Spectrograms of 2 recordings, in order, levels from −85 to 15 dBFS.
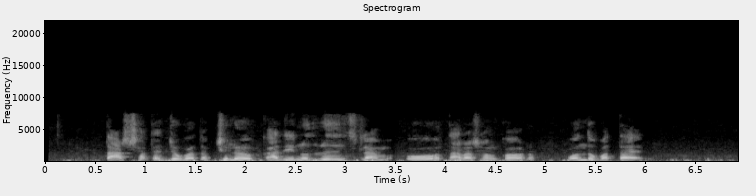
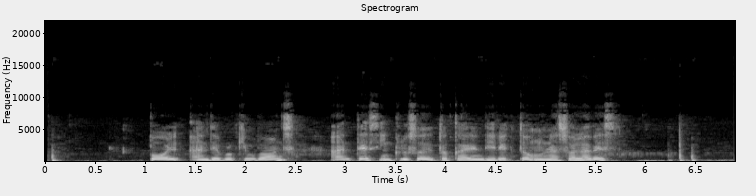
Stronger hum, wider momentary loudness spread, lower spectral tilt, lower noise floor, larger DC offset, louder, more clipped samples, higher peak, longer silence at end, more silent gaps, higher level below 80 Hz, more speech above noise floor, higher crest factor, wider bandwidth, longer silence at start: neither; second, 6 LU vs 14 LU; first, -7 dB/octave vs -5.5 dB/octave; second, -43 dBFS vs -47 dBFS; neither; about the same, -16 LUFS vs -14 LUFS; neither; about the same, -2 dBFS vs -2 dBFS; first, 0.3 s vs 0 s; neither; second, -54 dBFS vs -40 dBFS; second, 28 dB vs 34 dB; about the same, 16 dB vs 14 dB; second, 7.6 kHz vs 9.4 kHz; first, 0.2 s vs 0.05 s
